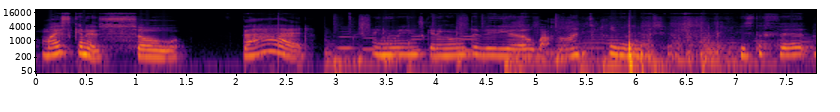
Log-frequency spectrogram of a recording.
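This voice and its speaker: A teenage girl chats awkwardly into her phone camera, talking about her outfit and thrift finds. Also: a little high. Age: teens. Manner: awkward, giggly, self-conscious. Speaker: vlogger. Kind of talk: casual vlog chat. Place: bedroom, then train and thrift stores. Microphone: phone camera held close.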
